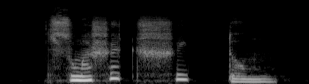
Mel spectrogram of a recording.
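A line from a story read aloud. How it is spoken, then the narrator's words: Quiet. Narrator (Russian): тихонько сказала Элла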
